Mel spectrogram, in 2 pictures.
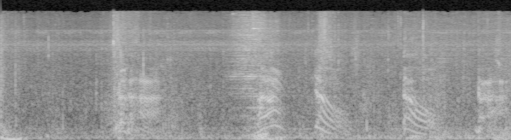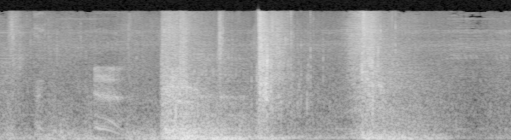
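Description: Armoured warriors grunt and shout as they fight.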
